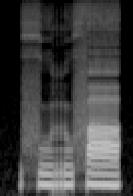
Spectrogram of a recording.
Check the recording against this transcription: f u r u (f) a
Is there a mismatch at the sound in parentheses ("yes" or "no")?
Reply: no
